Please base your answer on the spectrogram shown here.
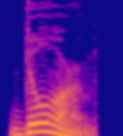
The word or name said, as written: dorm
